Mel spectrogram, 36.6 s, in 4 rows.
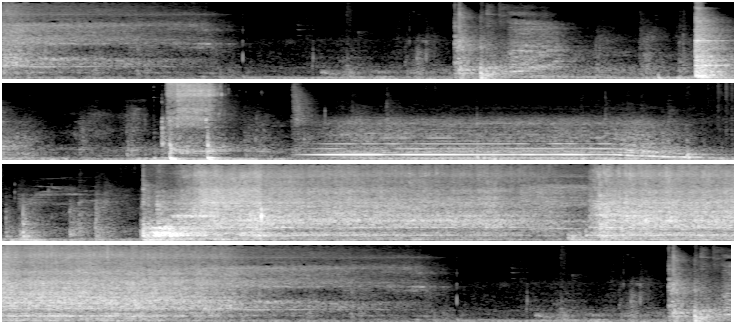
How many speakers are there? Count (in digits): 0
